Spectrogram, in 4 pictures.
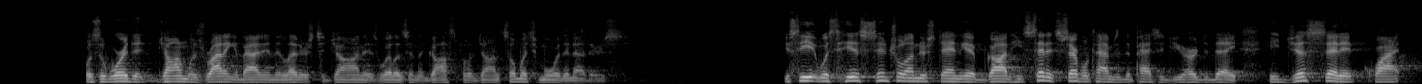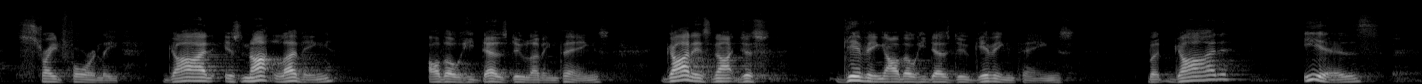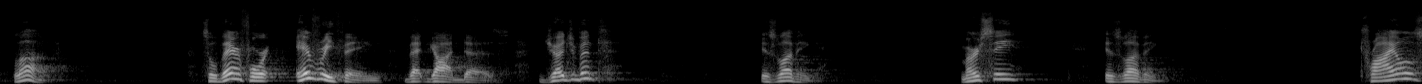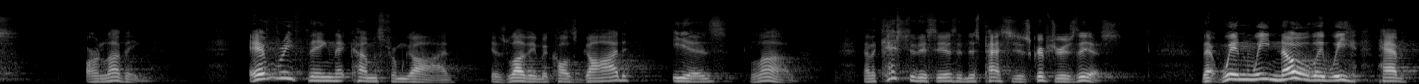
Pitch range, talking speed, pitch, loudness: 120-175 Hz, 130 wpm, 140 Hz, -29 LUFS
